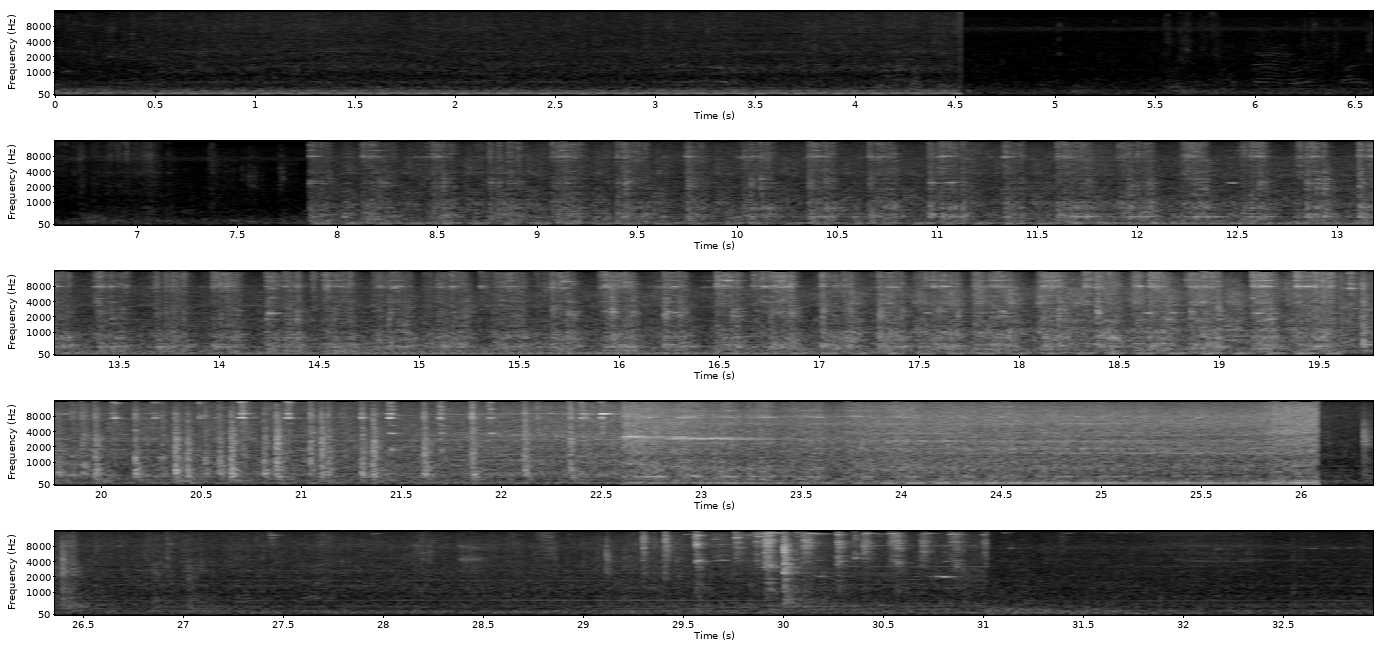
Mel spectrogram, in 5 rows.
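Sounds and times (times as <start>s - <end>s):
steel tracks clattering: 7.9s - 27.8s
tank turbine engine running: 7.9s - 29.7s.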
